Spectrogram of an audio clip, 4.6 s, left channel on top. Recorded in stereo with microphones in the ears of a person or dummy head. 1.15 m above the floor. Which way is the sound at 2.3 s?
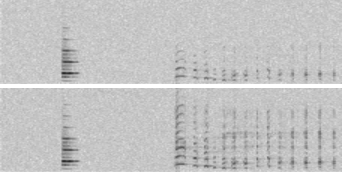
75° right (ahead or behind).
